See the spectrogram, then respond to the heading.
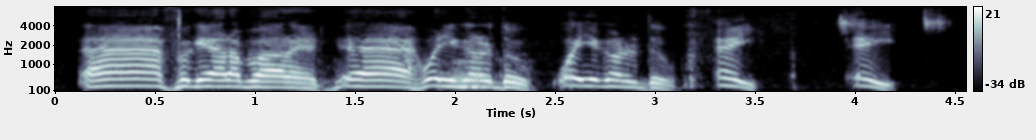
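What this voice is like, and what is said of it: Put-on New York accent. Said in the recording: “the baboon would have a New York accent.”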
